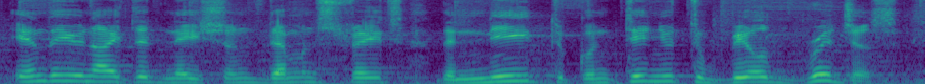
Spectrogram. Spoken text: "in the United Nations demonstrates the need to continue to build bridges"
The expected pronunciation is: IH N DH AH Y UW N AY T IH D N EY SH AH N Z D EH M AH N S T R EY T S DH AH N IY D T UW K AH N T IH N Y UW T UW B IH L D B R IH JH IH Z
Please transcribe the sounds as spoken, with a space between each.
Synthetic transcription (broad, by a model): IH N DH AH Y UW N AY T IH D N EY SH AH N D EH M AH N S T R EY T S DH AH N IY D T UW K AH N T IH N Y UW T UW B IH L D B R IH JH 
